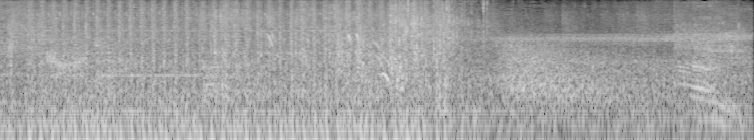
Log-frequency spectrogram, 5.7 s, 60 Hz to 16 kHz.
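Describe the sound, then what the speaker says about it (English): Automatic gunfire in a Resident Evil 4 cutscene: loud, rapid, rhythmic bursts of shots rattle on for several seconds, then ease into scattered, echoing shots. "he started shooting before Leon got into cover"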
